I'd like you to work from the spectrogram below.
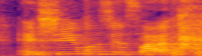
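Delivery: normal talking voice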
